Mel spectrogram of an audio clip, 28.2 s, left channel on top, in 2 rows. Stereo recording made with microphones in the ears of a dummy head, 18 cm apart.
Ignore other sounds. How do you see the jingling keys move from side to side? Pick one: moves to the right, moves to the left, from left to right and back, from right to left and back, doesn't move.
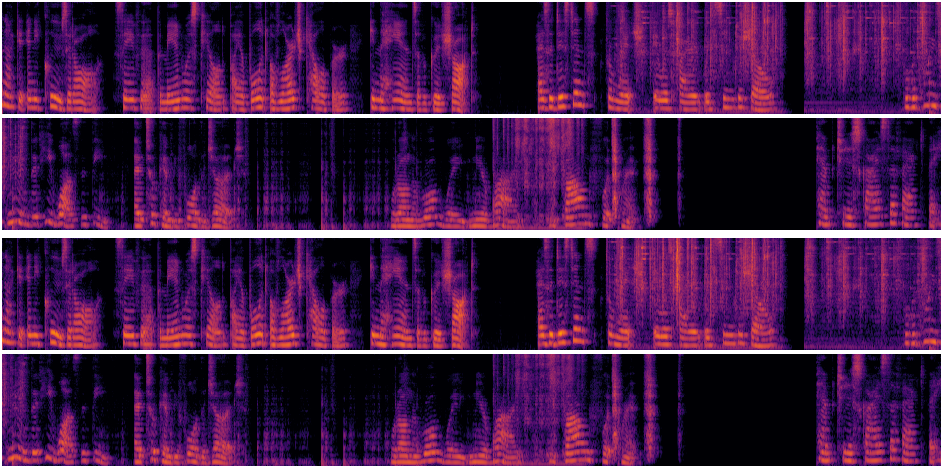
moves to the left.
